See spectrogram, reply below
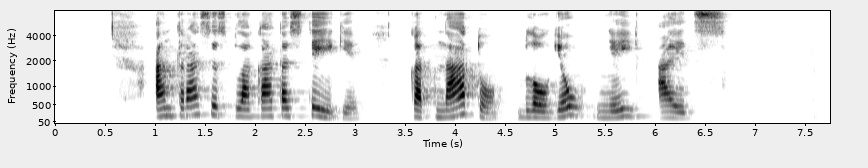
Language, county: Lithuanian, Šiauliai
